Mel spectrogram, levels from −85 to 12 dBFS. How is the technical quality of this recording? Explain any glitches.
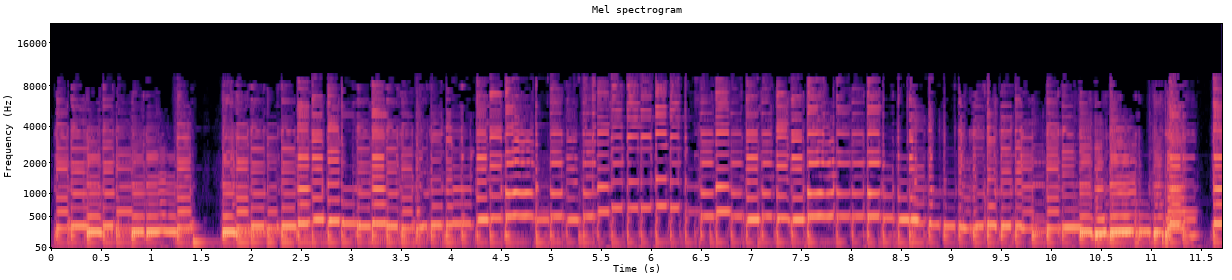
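The quality is poor: MP3 compression damage is plainly audible throughout this music. Nothing sounds above 9.4 kHz, and the swirly, watery shimmer, not just dullness, points to a starved encoder, likely MP3 at around 32 kbps, dropping weak frequency lines that flicker frame to frame.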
